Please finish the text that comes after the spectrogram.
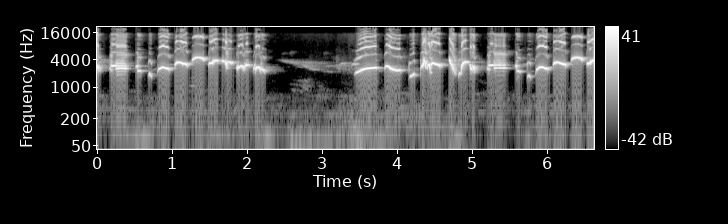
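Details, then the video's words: Oriental magpie-robin singing continuously to rile other birds, fast varied whistles and chirps sliding up and down, broken by one short quiet gap before resuming in rapid bursts; faint low hum underneath. "KACER GACOR FULL ISIAN KONSLET! BIKIN BURUNG LAIN EMOSI"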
